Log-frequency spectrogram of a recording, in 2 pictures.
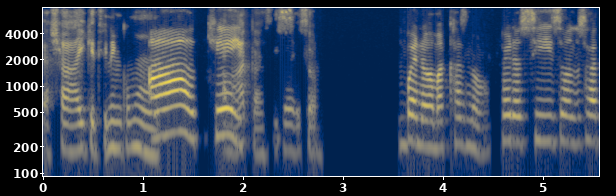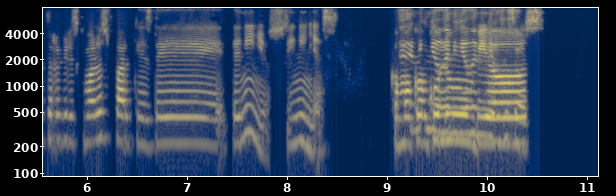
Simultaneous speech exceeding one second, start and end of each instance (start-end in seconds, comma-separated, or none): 9.1-10.4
